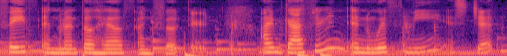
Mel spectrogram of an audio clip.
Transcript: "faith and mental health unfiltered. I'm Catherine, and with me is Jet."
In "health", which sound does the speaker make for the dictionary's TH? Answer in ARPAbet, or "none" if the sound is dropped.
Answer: TH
